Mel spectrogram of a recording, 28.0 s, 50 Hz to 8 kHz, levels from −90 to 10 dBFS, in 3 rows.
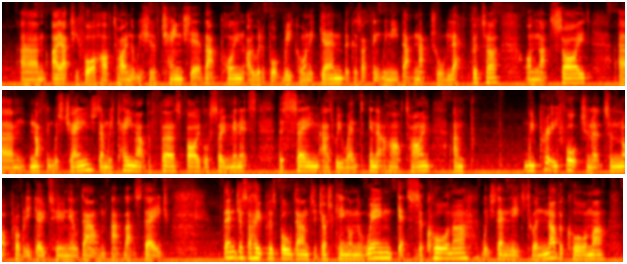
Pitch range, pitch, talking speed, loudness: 105-125 Hz, 115 Hz, 195 wpm, -21 LUFS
